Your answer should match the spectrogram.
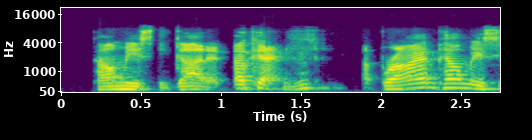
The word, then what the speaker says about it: Palmese: okay what what is that what's the correct pronunciation before we get going uh palmi palmi got it okay Brian palmi everyone so Brian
